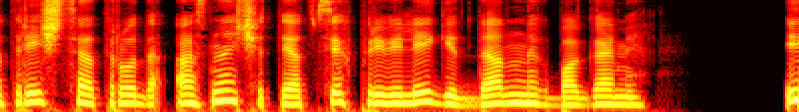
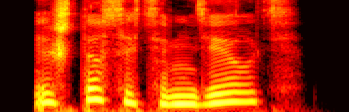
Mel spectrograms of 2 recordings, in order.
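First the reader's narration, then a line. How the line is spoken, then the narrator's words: Overly calm, cynical question. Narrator (Russian): Слишком спокойно, даже как-то цинично спросила я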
